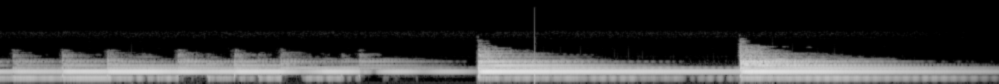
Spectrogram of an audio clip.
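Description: A struck metal bell, hit about seven times in the first five seconds, then twice more, louder and about four seconds apart, each stroke ringing on and slowly fading with a pulsing low hum beneath the tone.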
